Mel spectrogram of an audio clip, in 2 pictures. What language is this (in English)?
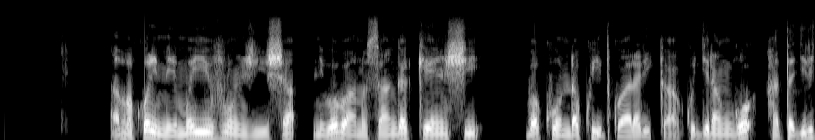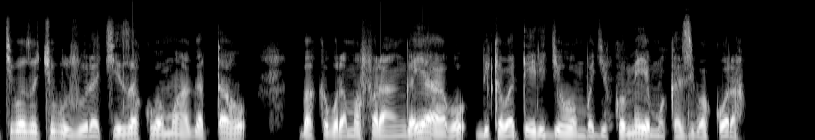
Kinyarwanda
